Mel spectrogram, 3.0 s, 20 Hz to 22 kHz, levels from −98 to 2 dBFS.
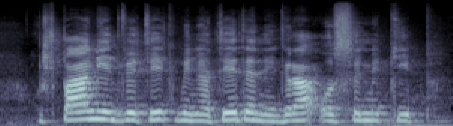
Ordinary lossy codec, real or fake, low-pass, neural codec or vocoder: none; fake; 19.8 kHz; codec, 44.1 kHz, 7.8 kbps, Pupu-Codec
